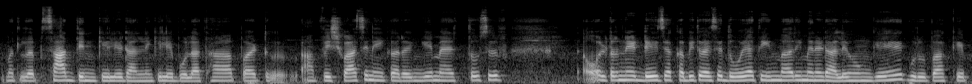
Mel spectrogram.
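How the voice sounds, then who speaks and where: A woman's voice: on the low side, flat delivery, normal speed, darkish tone. A middle-aged woman giving an earnest devotional testimony to a congregation, mixing Hindi with English phrases.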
